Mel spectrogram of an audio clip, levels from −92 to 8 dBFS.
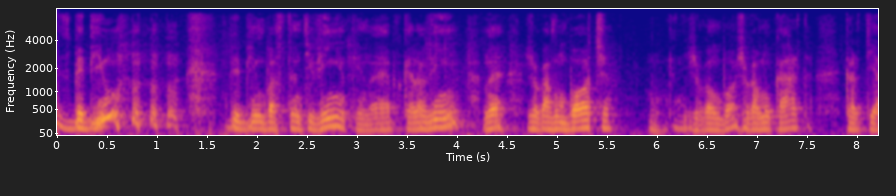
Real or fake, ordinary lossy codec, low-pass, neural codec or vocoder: real; none; 7.2 kHz; none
